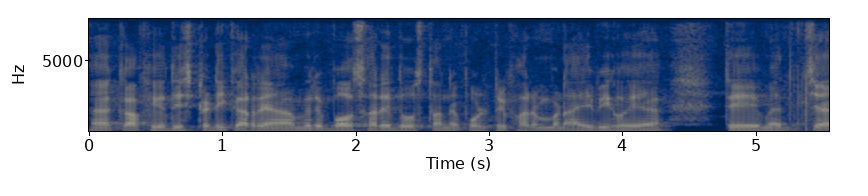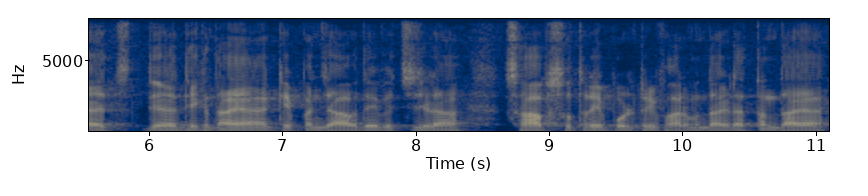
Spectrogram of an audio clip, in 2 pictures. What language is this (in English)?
Punjabi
